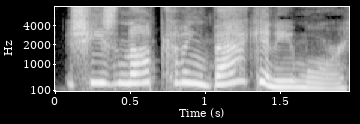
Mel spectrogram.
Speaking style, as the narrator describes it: he cried

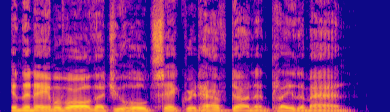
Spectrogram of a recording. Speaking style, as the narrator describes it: I cried in a loud, firm voice

